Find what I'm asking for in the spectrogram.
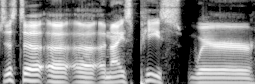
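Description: The man's voice has a bright, sharp tone. The sound is dry with no echo, over a quiet background. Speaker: MMA commentator on a video channel. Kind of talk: casual video commentary. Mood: earnest, respectful tribute. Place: home room. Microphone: studio mic.

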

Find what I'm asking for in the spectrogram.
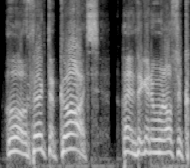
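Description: Pitched fairly high, a raspy put-on character voice moves along at a moderate pace. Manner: relieved, excited.

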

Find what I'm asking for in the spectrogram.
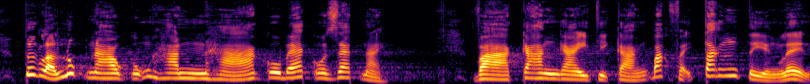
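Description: A man with a high voice talks at a fairly slow pace, his pitch swinging very widely. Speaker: priest. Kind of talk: homily. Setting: church. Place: church.

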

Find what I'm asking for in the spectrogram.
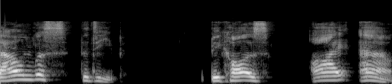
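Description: The tone is solemn. Delivery is very slow. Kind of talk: poetry reading aloud of an epic poem. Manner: measured, solemn, stately delivery; slow, rhythmic, declamatory.

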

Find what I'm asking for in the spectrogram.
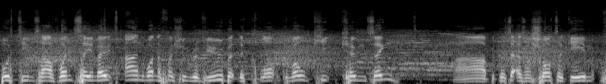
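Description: A man's high-pitched voice at a fairly quick pace, over noticeable background noise. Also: dry sound with no echo. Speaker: sports commentator. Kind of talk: live sports commentary.

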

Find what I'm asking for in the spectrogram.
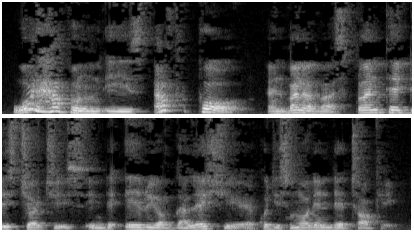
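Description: Audible room echo surrounds a man speaking with ordinary pitch variation. The background is quiet. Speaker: preacher, Bible teacher. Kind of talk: Bible teaching talk. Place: home room.

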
